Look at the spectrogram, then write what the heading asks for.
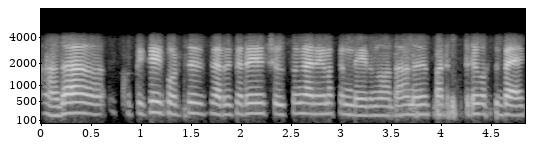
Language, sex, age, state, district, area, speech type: Malayalam, female, 18-30, Kerala, Malappuram, rural, conversation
